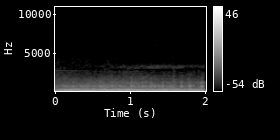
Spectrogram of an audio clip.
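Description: Steady low rumble with faint held droning tones from a huge copper drum turning over a fire.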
